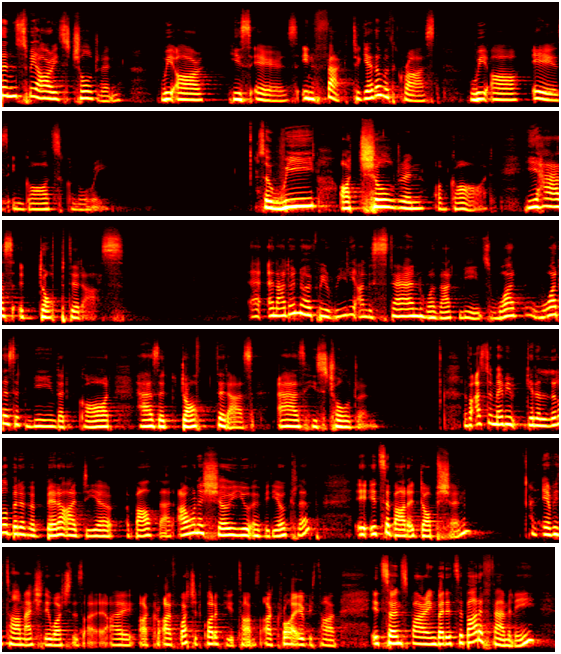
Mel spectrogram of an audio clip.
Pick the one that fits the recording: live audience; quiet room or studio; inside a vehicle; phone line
live audience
